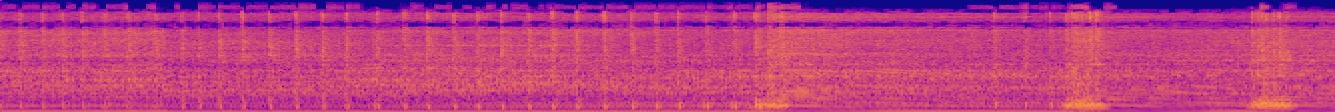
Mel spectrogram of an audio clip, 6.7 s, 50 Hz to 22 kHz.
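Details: 1996 Yamaha YZ250 two-stroke, warmed up, pipe too hot to touch, before carb work: crackly idle then three throttle stabs flattening instead of snapping up; throttle bog, small blips fine, suspected pilot jet issue in carb.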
